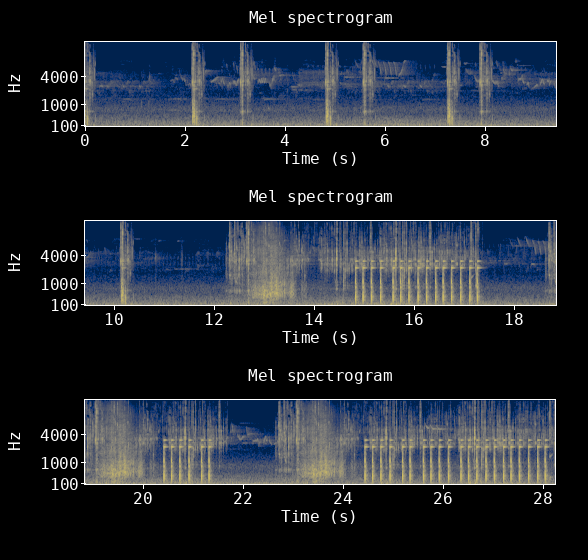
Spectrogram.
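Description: Miniature clay bricks set down one at a time with sharp clicks, about eight in the first ten seconds. Then wet mortar is spread with a small trowel: three wet swishing passes, each followed by a fast rattling run of ticks.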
